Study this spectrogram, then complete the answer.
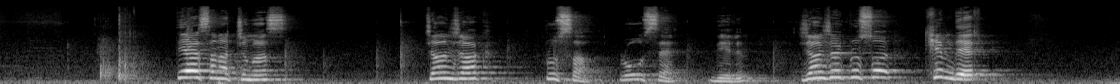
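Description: A young man speaks calmly, close by, in a slightly echoing room.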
